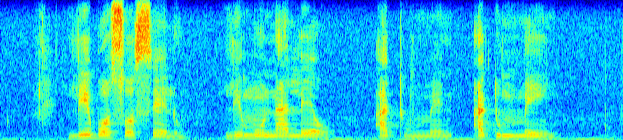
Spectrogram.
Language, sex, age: Southern Sotho, male, 20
